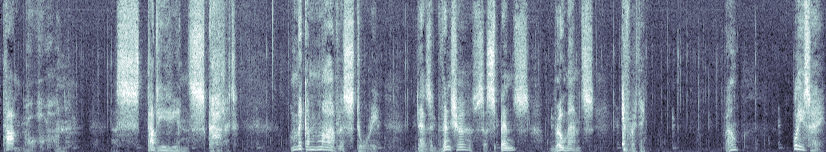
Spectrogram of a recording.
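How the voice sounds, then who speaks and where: A loyal English doctor of Victorian times in a radio drama. He is earnest and excitable, with a husky voice that swings widely in pitch. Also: heavily acted. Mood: eager. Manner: earnest, warm, hesitant, quick to indignation.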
